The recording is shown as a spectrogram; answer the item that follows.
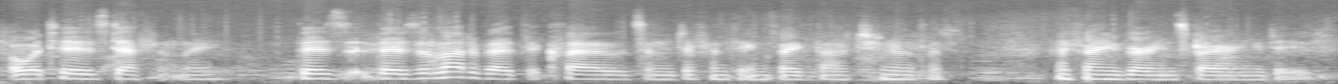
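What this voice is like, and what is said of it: American accent. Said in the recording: “I detected a sort of an American accent there”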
